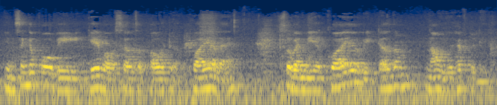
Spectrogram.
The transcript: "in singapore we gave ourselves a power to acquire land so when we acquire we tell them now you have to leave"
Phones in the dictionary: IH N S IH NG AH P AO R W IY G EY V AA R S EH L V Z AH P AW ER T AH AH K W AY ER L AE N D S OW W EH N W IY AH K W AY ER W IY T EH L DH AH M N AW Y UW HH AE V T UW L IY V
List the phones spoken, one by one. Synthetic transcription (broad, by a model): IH N S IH NG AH P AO R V IY G EY V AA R S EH L V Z AH B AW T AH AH K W AY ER L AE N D S OW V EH N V IY AH K W AY ER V IY T EH L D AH M N AW Y UW HH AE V T UW L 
